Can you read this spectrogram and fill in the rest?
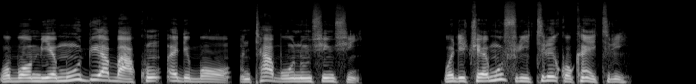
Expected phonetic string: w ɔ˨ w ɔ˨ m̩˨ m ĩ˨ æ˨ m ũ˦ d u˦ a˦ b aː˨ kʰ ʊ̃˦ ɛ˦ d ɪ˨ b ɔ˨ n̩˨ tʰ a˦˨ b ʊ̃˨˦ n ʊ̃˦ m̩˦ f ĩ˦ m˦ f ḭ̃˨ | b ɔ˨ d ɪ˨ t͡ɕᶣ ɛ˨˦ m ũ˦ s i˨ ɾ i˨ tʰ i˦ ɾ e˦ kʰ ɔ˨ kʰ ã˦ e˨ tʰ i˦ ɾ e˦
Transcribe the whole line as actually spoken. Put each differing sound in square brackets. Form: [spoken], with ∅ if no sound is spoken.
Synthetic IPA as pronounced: w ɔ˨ [b] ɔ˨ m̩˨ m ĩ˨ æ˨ m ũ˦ d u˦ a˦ b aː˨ kʰ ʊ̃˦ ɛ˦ d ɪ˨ b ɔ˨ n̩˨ tʰ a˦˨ b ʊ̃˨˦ n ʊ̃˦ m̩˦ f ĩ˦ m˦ f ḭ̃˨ | [w] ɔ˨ d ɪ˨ t͡ɕᶣ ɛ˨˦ m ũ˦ [f] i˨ ɾ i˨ tʰ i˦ ɾ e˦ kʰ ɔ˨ kʰ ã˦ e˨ tʰ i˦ ɾ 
